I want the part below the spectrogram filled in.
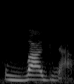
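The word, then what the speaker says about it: Wagner: It's pronounced Vagna.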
